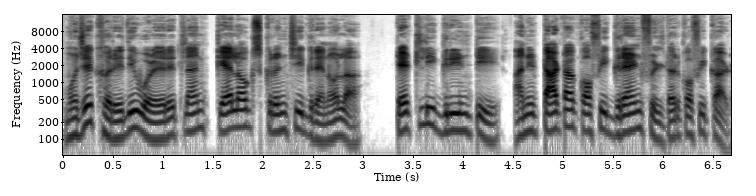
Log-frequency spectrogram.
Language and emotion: Goan Konkani, neutral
